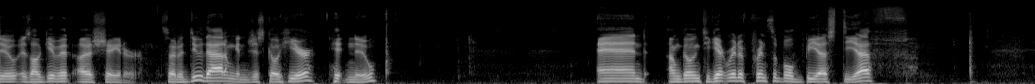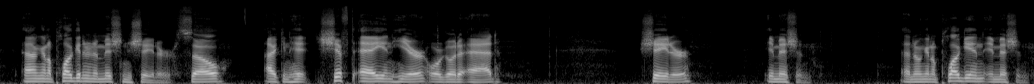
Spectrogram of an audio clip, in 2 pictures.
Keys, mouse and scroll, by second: 0.0-2.4 scroll down 2, 2.4-4.1 scroll down 1, 4.1 click, 9.6 Delete.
